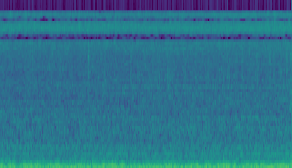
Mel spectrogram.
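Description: Car engine droning steadily as the vehicle climbs the steep Kallar Kahar ascent in low gear, a loud, constant low rumble with road noise and no talking.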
